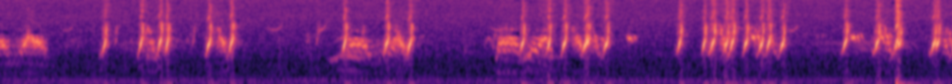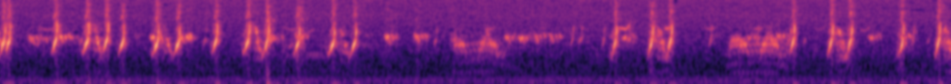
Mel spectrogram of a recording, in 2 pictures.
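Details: Morning call of male and female quail, a recording meant for hunting: dense runs of scratchy, chirping notes bunched in groups, with short pauses between bursts and a steady low hum underneath.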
